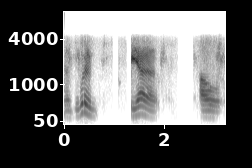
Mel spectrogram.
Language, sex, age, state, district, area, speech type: Odia, male, 45-60, Odisha, Nuapada, urban, conversation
